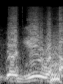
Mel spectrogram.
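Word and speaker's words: ゴジラ: Um you can say his name right is Gojira.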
